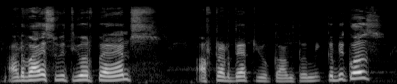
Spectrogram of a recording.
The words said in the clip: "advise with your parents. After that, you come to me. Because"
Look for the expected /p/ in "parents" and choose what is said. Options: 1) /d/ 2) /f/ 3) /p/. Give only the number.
3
